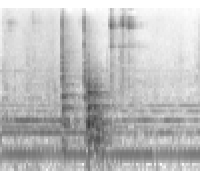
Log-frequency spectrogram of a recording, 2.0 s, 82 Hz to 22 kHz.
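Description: A few short clicks and knocks, about halfway through, as the TIKO 3D printer's triangular print bed is popped off and set down on a wooden desk. Steady background music plays throughout.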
